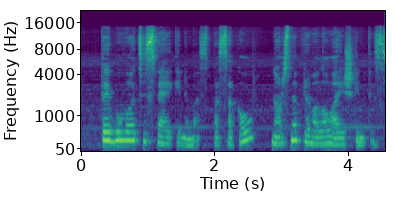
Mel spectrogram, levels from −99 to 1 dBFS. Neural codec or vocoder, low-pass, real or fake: none; 14.4 kHz; real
